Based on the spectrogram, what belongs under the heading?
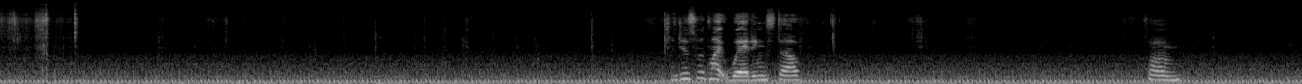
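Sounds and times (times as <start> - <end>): car idling rumble: 0.0 - 13.0.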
